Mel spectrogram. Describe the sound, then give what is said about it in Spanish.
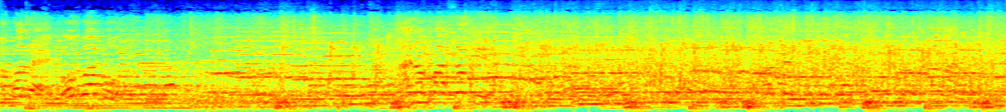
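A dense neighbourhood crowd shouts vivas and cheers continuously as a religious procession float of the Virgin is carried out of a church into the street. Many overlapping voices call out loudly for the whole stretch, with no pause in the noise. “la gente, el barrio, que no puede esperar a que esté la Virgen del Mayor Dolor en la calle, ya llueven los vivas”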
